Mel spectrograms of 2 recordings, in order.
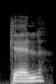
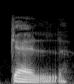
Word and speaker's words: quel: Quelle, masculine form here, will be pronounced exactly as the feminine form here. Quelle. So only one sound, okay?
